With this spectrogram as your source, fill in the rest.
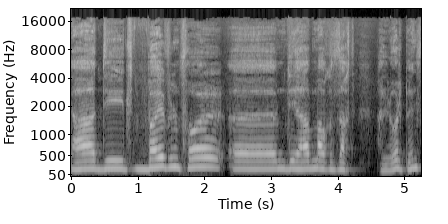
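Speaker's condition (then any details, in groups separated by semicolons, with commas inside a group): Down syndrome; trisomy 21 from birth, born five weeks early, emergency surgery after birth in Hannover, formerly wore back corset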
